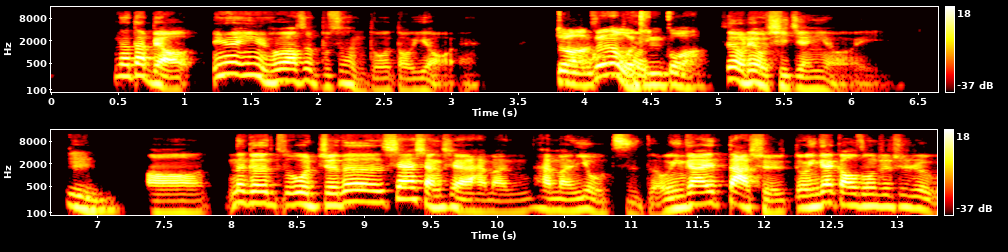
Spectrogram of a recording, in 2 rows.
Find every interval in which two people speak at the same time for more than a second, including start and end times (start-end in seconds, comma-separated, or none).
none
